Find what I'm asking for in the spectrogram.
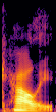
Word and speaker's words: Callie: and our 2.5-year-old mostly blind barn cat rescue named Callie, pronounced like the first part of California.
